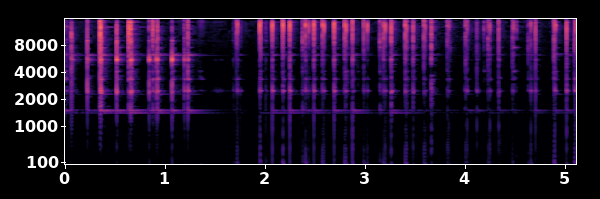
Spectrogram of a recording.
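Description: A glass light bulb is tapped with metal finger picks, giving a rapid, uneven series of bright, glassy clinks that stop almost instantly, over a faint steady tone. The tapping speeds up and turns denser in the second half.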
